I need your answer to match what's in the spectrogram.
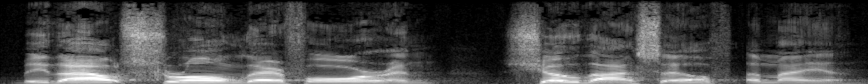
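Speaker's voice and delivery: solemn Bible reading; scripture reading. Acted. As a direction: read the verses with weight. Reads scripture aloud.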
